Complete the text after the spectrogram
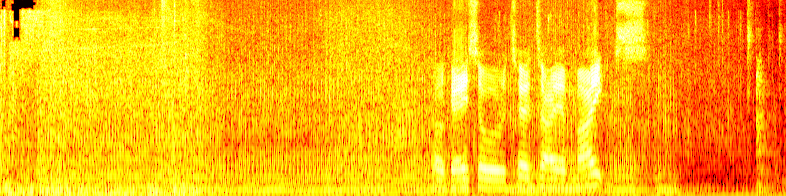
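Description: A motorcycle engine rumbles steadily and shifts in pitch.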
